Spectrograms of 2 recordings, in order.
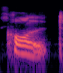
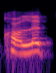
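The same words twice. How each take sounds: First: The ending is a plain d sound. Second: The ending is not a plain d sound. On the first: The speaker calls it right. "It's it should be cold" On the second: The speaker calls it wrong. "Kan biasanya mungkin cold gitu ya. Well, it's not cold"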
